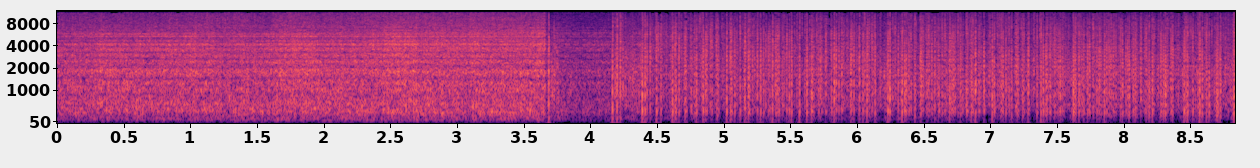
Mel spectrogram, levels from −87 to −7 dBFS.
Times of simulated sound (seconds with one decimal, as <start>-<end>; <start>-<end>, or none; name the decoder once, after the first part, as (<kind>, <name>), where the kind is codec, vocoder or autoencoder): none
